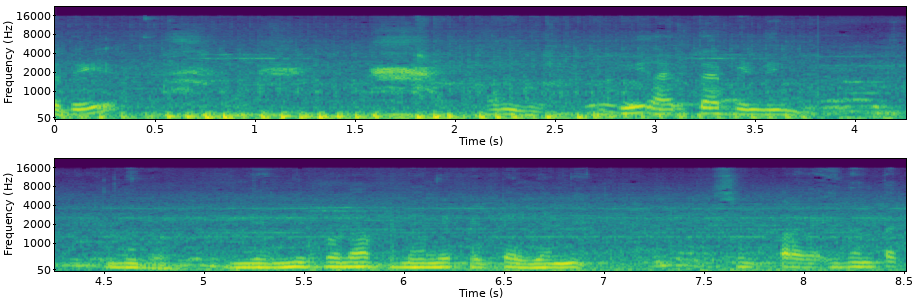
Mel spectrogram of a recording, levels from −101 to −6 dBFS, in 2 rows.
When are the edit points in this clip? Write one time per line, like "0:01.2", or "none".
0:03.8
